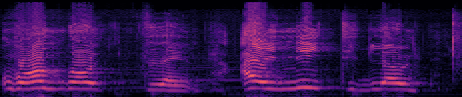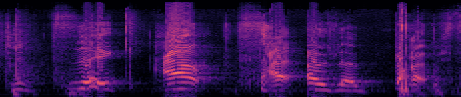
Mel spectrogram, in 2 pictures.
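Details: Dysarthria in an adult woman with cerebral palsy; she first spoke at age four and in childhood only her sister could understand her; finding: dysarthria (cerebral palsy).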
